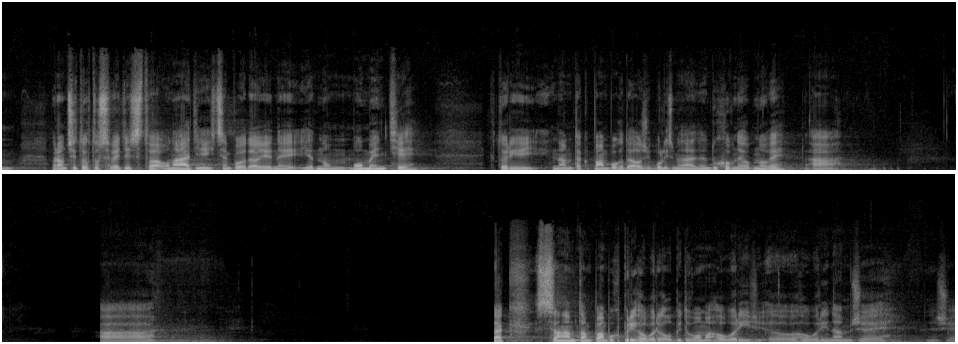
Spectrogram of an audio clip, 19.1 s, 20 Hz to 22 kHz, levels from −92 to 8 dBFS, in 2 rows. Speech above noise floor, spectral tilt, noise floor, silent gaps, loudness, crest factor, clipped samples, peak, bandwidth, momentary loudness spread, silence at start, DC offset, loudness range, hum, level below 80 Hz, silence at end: 55 dB; -4 dB/octave; -88 dBFS; none; -33 LUFS; 24 dB; under 0.1%; -12 dBFS; 16.5 kHz; 12 LU; 0 s; under 0.1%; 13 LU; none; -74 dBFS; 0 s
